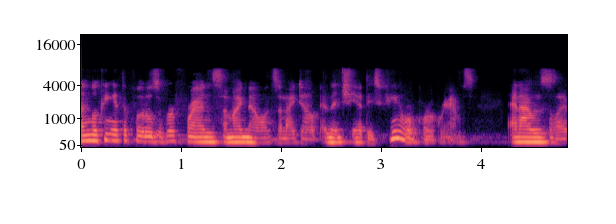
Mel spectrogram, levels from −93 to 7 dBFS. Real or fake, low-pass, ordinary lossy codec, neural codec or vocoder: fake; 7.2 kHz; AAC, 48 kbps; codec, 16 kHz, 2 kbps, X-Codec, HuBERT features, trained on general audio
